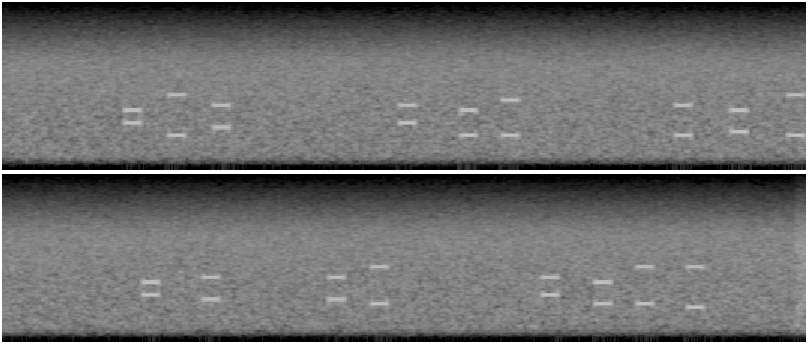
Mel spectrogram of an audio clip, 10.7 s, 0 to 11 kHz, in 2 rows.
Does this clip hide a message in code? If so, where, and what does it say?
Yes: DTMF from 0.8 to 10.0 s, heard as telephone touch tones, dialled by hand, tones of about 100 ms, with radio hiss and a squelch burst at the end. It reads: *A8 013 24A *8 8B 04BA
